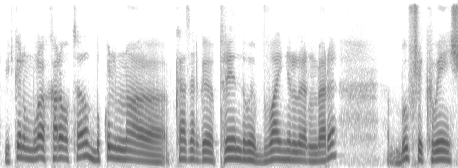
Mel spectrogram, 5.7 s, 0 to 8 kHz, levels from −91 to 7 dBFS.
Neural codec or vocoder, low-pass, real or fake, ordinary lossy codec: codec, 16 kHz, 1 kbps, X-Codec, WavLM features, trained on Multilingual LibriSpeech; 7.2 kHz; fake; none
